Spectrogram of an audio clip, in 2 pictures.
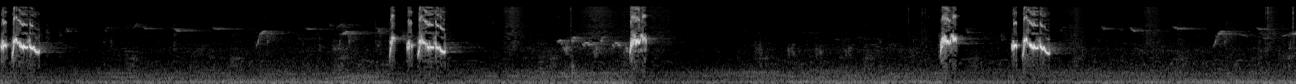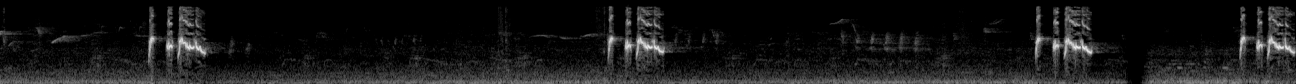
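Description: Caged red-whiskered bulbul singing: short, loud phrases, each a quick falling whistle, repeated every two to five seconds, with faint chirps between them.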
